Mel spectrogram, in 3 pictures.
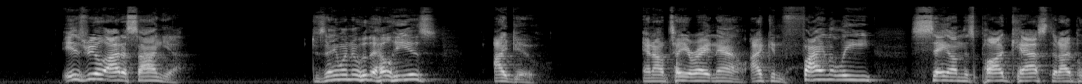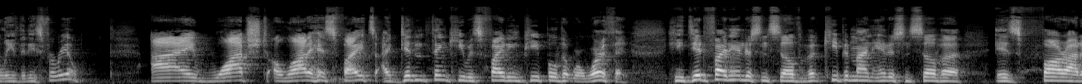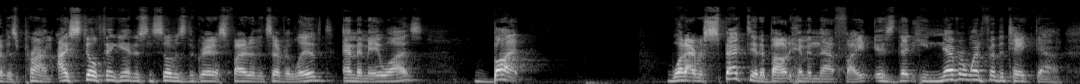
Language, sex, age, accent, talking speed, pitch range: English, male, 30-49, American, 180 wpm, 155-200 Hz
